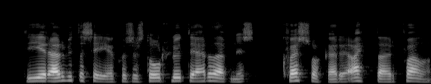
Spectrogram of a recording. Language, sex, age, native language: Icelandic, male, 40-49, Icelandic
